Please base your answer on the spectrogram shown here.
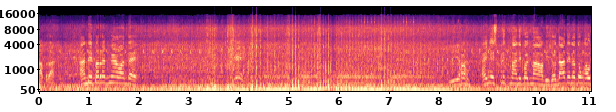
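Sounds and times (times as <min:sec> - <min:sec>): truck engine exhaust rumble: 0:00.0 - 0:11.0.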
